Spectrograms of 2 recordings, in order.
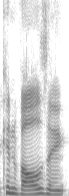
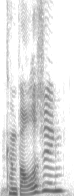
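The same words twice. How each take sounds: First: Said in the usual way. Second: "convulsing" as a rising question; unsure of the word. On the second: Real, not acted. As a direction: try "convulsing" again, higher, questioning the word. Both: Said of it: "Whatever that word is".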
